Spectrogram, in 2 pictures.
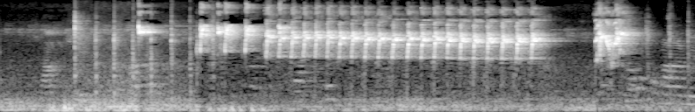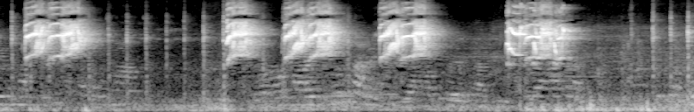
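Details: Lovebird ngekek during training: a sustained high rattling trill of rapid pulses for about two and a half seconds, followed by several separate harsh chattering notes, with low background rumble.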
